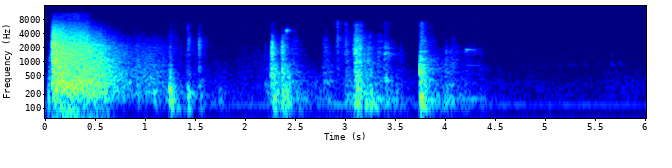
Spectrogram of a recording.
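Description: A single gunshot with a ringing tail that fades over about a second, followed by several sharp knocks and thuds over the next few seconds.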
